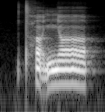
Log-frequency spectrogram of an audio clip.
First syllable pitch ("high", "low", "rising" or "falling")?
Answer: falling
